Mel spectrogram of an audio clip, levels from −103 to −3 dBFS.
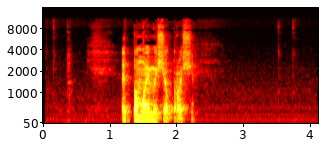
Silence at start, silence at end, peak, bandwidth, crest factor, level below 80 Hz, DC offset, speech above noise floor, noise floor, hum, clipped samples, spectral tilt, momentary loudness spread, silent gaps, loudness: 1.2 s; 1.85 s; -4 dBFS; 11.5 kHz; 22 dB; -60 dBFS; under 0.1%; 49 dB; -70 dBFS; none; under 0.1%; -5 dB/octave; 19 LU; none; -21 LUFS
